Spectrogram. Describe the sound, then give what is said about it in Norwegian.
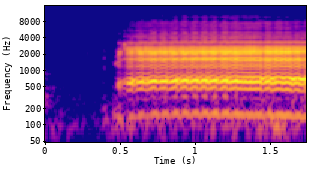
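A person imitates a sheep, letting out a single sustained, nasal bleat that starts abruptly after a brief silence and holds steady and loud. “Er det andre dyr som, lar seg, som man kan snakke med? Ja, sau.”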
